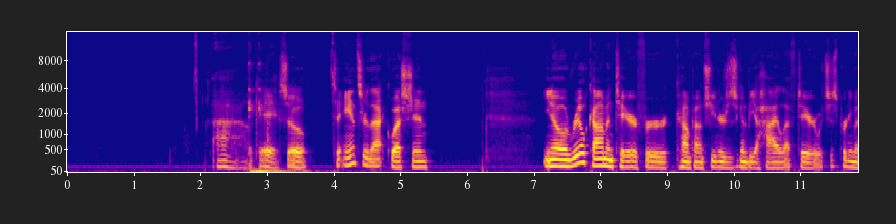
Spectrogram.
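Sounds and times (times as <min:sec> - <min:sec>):
steady low electrical hum: 0:00.0 - 0:11.8
person sipping a drink: 0:01.5 - 0:02.8
speech: 0:01.9 - 0:05.5, 0:07.1 - 0:11.8.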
